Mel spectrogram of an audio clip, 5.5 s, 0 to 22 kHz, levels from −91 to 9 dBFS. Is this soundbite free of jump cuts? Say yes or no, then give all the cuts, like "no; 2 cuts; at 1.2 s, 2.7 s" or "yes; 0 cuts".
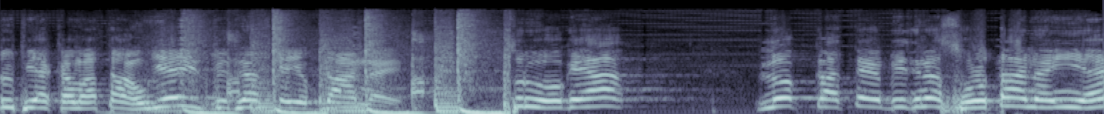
no; 1 cut; at 2.5 s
